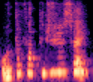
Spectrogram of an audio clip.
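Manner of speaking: high, confused outsider voice; mock bewildered out-of-towner; baffled newcomer. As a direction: squeak out total confusion. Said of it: "they're like".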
